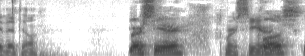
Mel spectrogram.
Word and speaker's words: Mercier: We are here today with Dylan Mercer or Mercier. How do you say that, Dylan? Mercier. Mercier. Close. Yeah, you said it like the French Canadians, Mercier.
